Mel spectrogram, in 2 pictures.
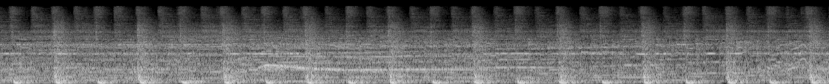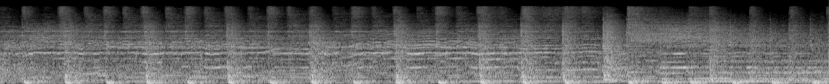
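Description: Live band playing an instrumental passage: electric guitar soloing over a steady fast drum beat and electric bass, the guitar taking the part usually played on fiddle, with a bent note about two and a half seconds in.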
